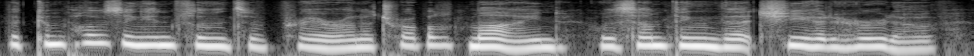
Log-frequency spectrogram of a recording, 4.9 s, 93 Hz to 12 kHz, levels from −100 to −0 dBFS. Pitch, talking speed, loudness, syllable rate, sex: 215 Hz, 195 wpm, -15 LUFS, 5.1 syllables/s, female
